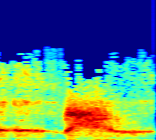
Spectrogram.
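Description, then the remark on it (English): A voice imitates the exaggerated cartoon snore of Pluto the dog lying in his doghouse: a low, rasping drawn-out breath that swells into a louder, harsher rush partway through, then trails off. “Do you remember how they used to snore in cartoons? They snored very graphically, you know.”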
